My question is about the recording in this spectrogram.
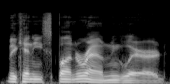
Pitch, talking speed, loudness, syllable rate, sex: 105 Hz, 175 wpm, -15 LUFS, 6.6 syllables/s, male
